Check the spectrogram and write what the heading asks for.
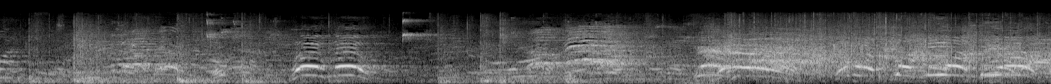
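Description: A basketball bouncing on a gym's hardwood floor during a youth game, with spectators calling out in the echoing hall. About seven seconds in, as a shot goes up, the crowd noise gets louder and fuller.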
